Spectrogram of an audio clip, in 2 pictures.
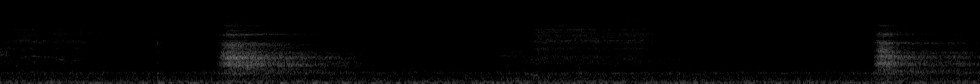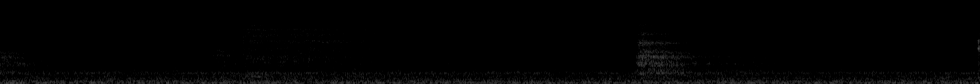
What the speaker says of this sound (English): I'm going to get you to take 3 deep breaths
